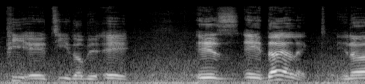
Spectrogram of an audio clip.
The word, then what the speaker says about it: Patois: uh it's spelt piti OS but it's actually pronounced PA TWA is a dialect you know I mean it's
